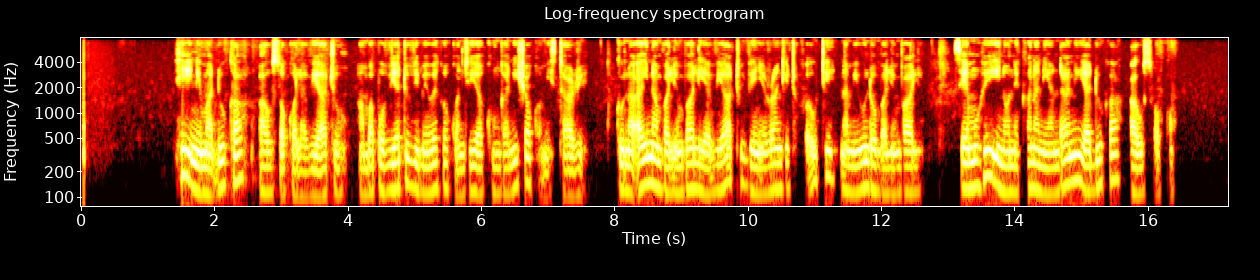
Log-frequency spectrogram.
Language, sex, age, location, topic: Swahili, male, 18-24, Kisumu, finance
